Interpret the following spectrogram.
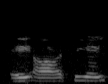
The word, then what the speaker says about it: Arch: The first name is Arch. A-R-C-H.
